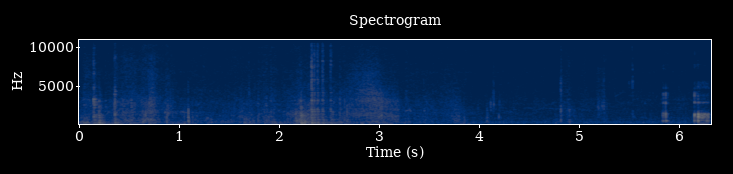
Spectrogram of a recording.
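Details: Mechanical clicks, rustles and faint vehicle or indoor noise, with no animal calls.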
